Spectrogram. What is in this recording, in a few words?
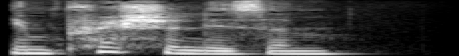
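"impressionism", British English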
